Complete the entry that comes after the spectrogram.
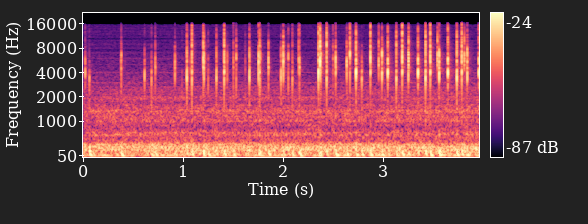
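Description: Long nails tap and scratch the ridged surface of a small, solid orange wax pumpkin candle. A quiet, rapid series of short, bright clicks grows denser and sharper toward the end. A low, steady rumble runs underneath.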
